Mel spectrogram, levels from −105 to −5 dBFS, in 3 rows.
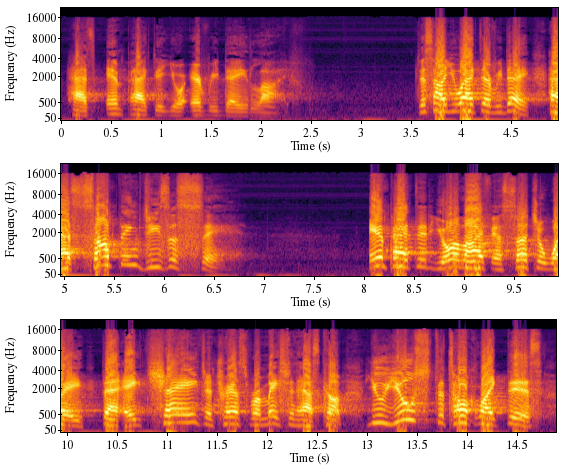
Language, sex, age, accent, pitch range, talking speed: English, male, 40-59, American, 165-235 Hz, 140 wpm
